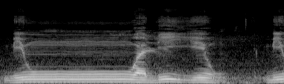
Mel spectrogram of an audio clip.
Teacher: Kita ambil contoh nun mati bertemu dengan huruf wau bunyinya min waliyu mi so bunyi nun itu hilang dan dia masuk ke dalam huruf wau dengan dengung dua harakat ya. Jadi idgham bighunnah bermakna kita memasukkan bunyi nun ke dalam huruf selepas dengan dengung. · bunyi nun itu hilang dan dia masuk ke dalam huruf waw dengan dengung 2 harakat. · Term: idgham bi gunnah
